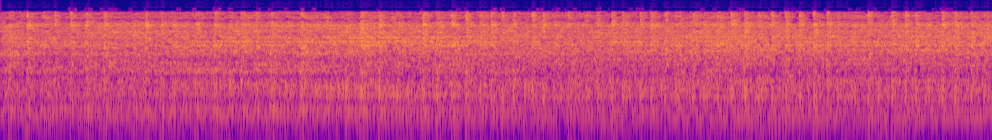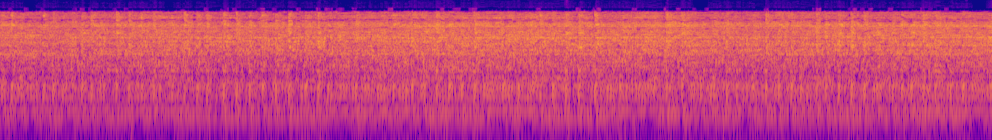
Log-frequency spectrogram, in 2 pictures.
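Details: Chainsaw left running until its fuel is used up, for storage: steady high-pitched rasping two-stroke drone at even speed; running normally before it runs out of fuel.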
